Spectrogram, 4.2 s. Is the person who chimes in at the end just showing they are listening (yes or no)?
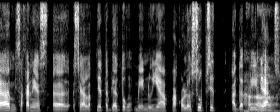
yes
